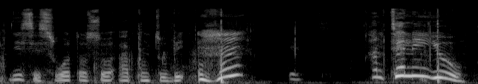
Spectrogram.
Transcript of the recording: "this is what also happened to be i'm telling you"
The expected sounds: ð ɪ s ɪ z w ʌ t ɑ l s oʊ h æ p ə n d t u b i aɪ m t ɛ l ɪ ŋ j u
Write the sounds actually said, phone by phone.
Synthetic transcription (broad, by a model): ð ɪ s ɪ s w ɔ t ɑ s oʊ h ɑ p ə n t u b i aɪ m t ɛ l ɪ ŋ j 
